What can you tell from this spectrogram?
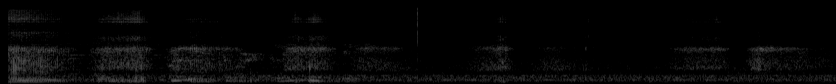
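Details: Snoring: soft, irregular breaths with a slightly whistling, nasal quality, some eight to nine in the clip.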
